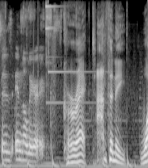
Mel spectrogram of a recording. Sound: bell dings

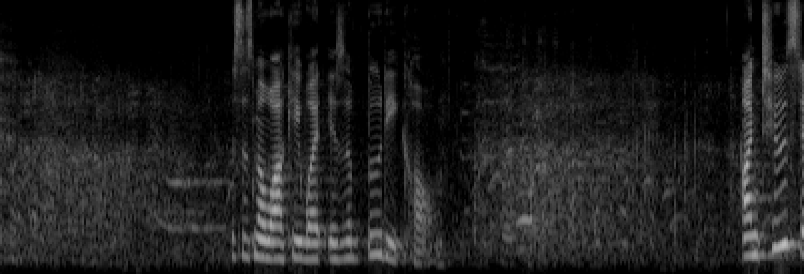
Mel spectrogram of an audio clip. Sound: laughter; laughter

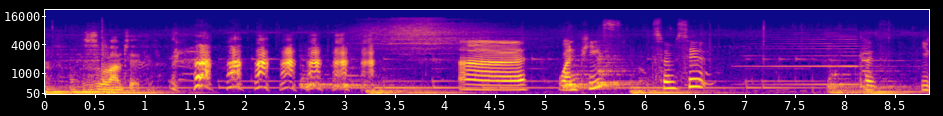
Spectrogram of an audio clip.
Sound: laughing

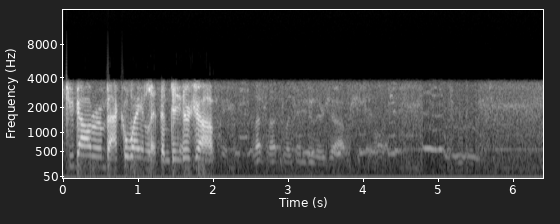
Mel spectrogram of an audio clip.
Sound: crying

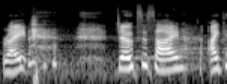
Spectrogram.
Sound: chuckles

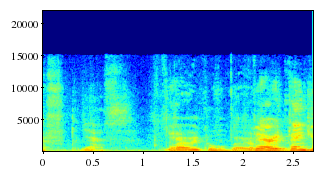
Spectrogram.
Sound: voiceover

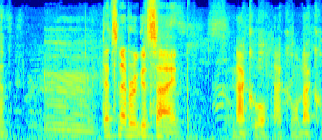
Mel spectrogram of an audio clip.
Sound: TROY goes mmh

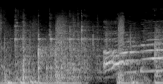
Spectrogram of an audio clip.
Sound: crashing

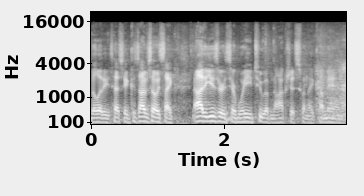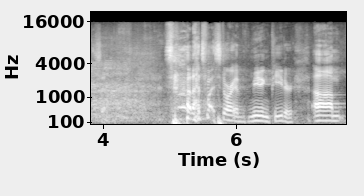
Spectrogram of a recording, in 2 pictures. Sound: audience laughter

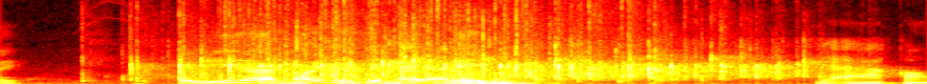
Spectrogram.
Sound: clap

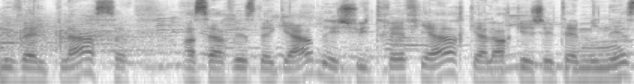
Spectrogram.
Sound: applause

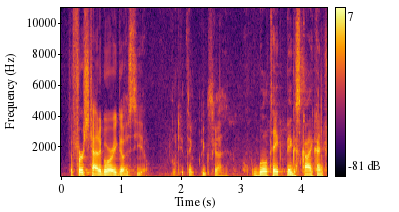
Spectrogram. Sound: quietly

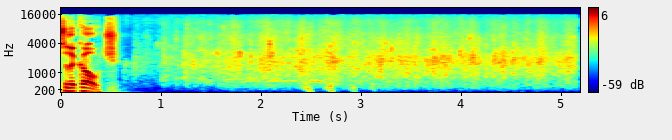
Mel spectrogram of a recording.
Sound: audience applauds

